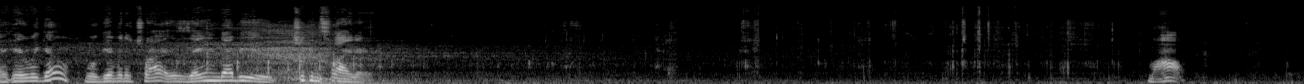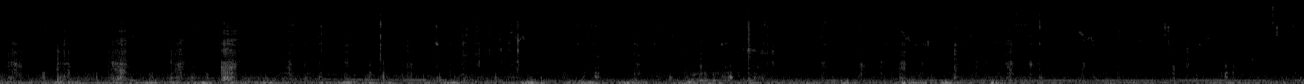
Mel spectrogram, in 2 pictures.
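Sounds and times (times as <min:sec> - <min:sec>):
steady low rumble: 0:00.0 - 0:11.2
person chewing fried chicken: 0:05.2 - 0:26.0.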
